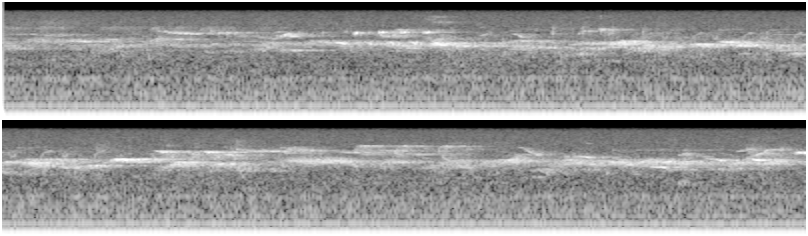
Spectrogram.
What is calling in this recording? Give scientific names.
Leiothrix lutea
